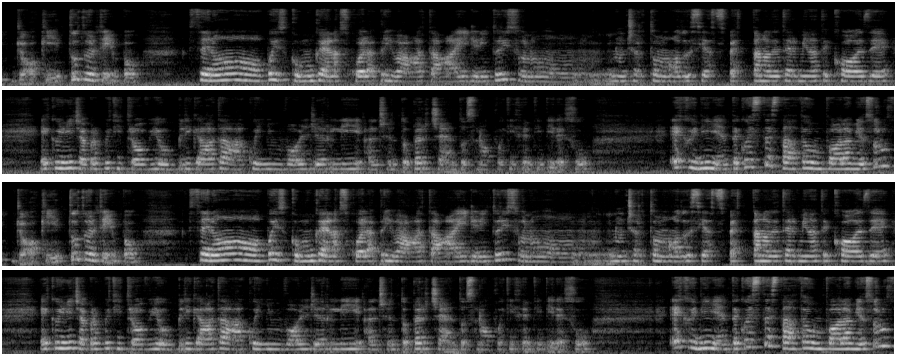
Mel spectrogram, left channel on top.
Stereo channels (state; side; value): noise; left; rumble, 20 dB below the sound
